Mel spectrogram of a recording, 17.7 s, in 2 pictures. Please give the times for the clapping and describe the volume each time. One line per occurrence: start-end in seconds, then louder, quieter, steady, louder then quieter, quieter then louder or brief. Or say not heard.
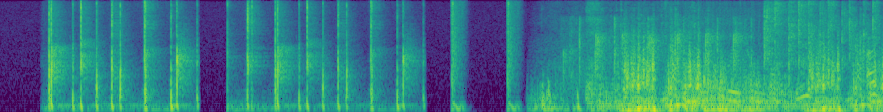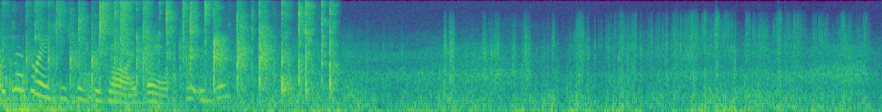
0.5-12.2 quieter then louder.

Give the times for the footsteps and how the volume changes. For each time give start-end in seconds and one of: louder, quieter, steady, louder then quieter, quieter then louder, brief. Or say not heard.
not heard.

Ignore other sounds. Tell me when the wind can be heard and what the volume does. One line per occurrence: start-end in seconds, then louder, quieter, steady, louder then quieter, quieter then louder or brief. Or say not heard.
5.3-17.6 quieter.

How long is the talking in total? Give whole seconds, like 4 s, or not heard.
4 s.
